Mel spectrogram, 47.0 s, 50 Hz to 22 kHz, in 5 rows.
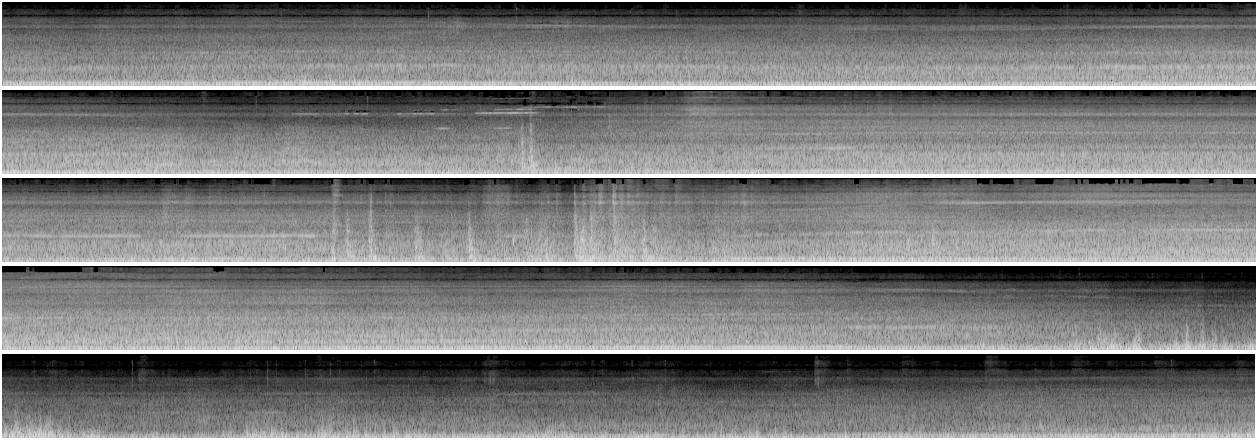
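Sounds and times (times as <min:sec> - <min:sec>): wheel loader diesel engine: 0:00.0 - 0:47.0
knocks: 0:21.2 - 0:24.4.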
